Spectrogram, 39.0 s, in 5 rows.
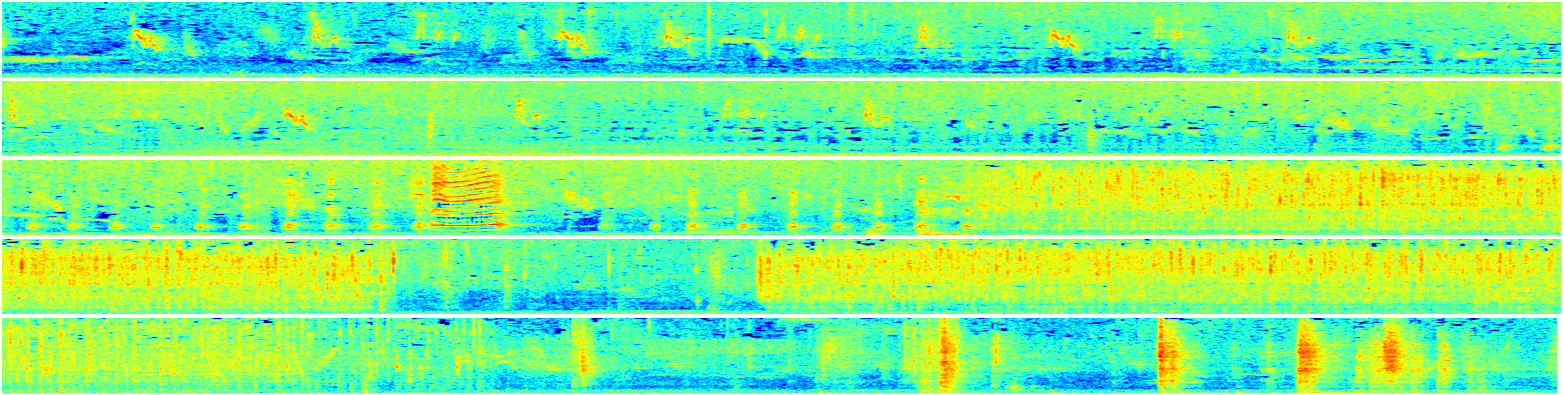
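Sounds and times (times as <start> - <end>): chicken clucking and squawking: 6.7 - 9.4, 14.9 - 20.8
water splashing in a basin: 20.2 - 33.8.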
